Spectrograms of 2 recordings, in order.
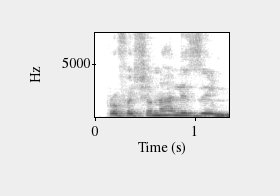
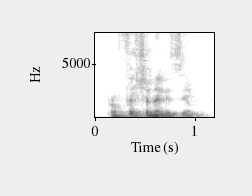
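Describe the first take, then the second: First: "Professionalism" as professio-NA-li-ZIM, higher; wrong sing-song ending. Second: "professionalism" as pro-FESH-nalizm, lower; correct stress. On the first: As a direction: lilt on the end of "Professionalism". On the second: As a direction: hit FESH in "professionalism", light ending. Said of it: "it's professionalism". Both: Shown as a demonstration.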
